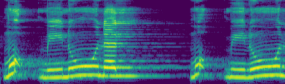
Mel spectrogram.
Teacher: حمزہ سے پہلے میم ہے تو میم کو جھٹکا دے کے پڑھیں گے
